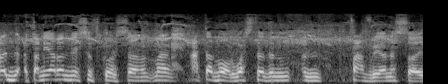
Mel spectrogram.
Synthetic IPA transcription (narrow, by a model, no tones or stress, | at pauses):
ənd̥aniaɾənɨsʊðɡ̥ʊrsamaadarmɔrwɛstəðənən | favrjɔnəsɔɨ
